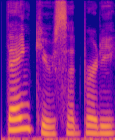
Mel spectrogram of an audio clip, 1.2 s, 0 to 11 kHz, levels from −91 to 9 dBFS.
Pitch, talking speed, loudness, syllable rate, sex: 195 Hz, 210 wpm, -18 LUFS, 4.5 syllables/s, female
